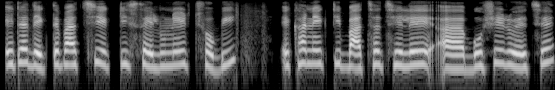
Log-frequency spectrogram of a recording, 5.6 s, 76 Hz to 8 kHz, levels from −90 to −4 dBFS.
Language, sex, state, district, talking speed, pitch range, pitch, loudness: Bengali, female, West Bengal, Jhargram, 150 wpm, 260-295 Hz, 280 Hz, -24 LUFS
